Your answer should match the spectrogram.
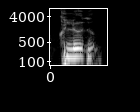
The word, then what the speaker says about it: Cluedo: O Cluedo, si lo quieres pronunciar bien, de en fin, pero ojo, chapó.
